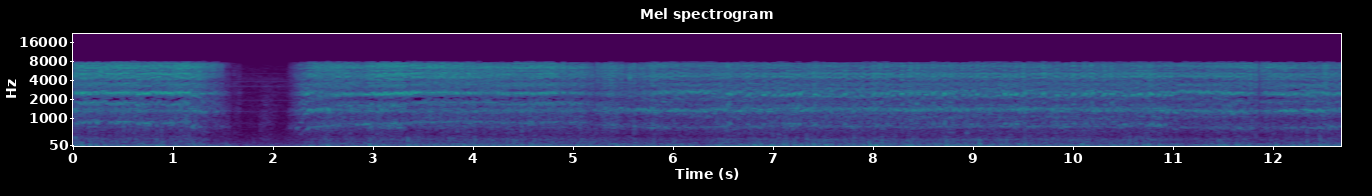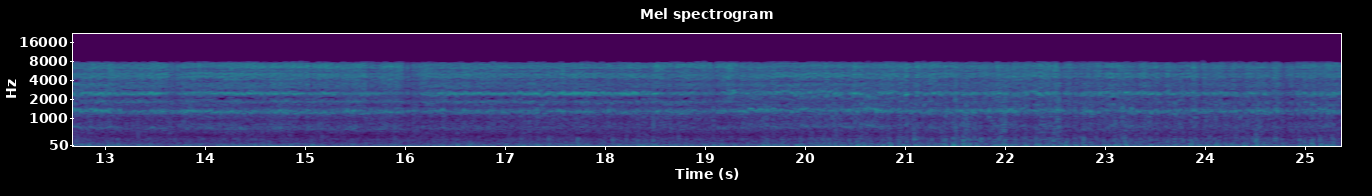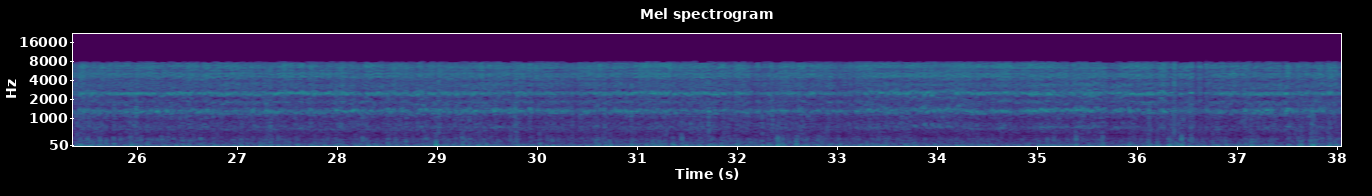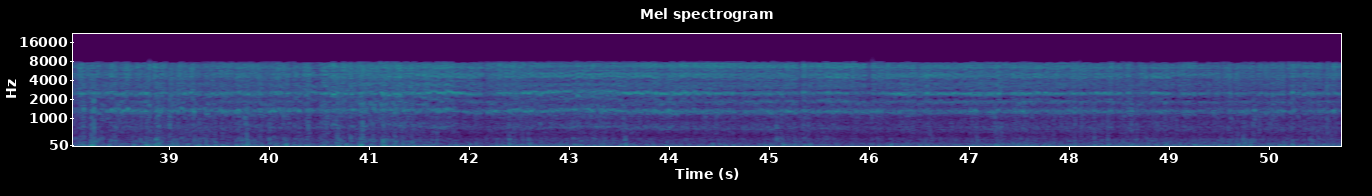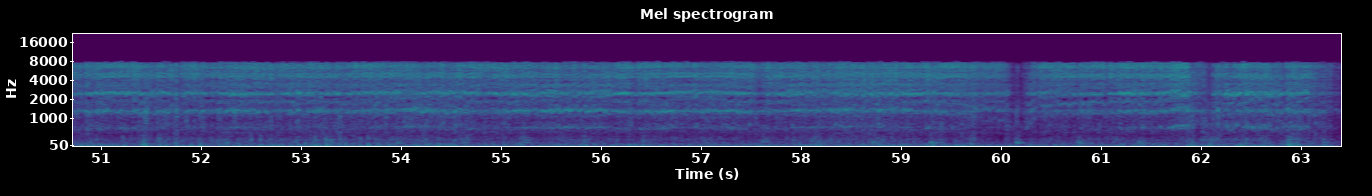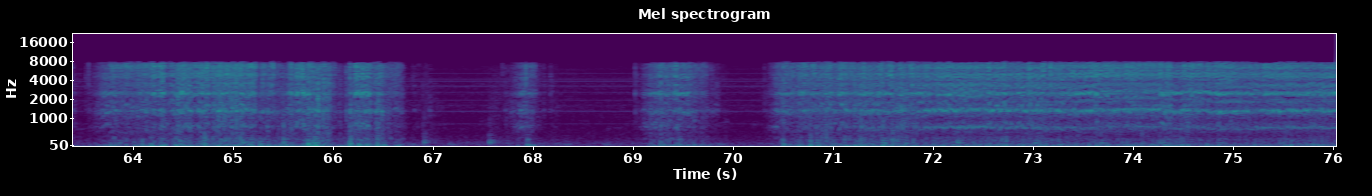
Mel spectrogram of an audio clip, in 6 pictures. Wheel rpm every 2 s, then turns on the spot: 180, 140, 220, 170, 160, 160, 160, 160, 160, 160, 160, 150, 150, 160, 160, 170, 160, 160, 150, 160, 190, 160, 160, 160, 160, 160, 160, 160, 160, 140, 90, 80, 120, 30, 20, 90, 160, 160.
none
